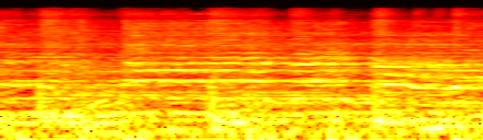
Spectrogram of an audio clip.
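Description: Live pop-rock band playing loudly with sung vocals over a steady kick-drum beat about twice a second.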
